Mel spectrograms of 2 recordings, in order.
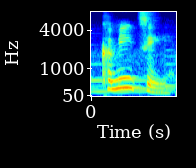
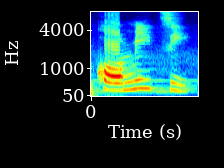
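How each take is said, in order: First: The first vowel is reduced to a schwa. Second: The first vowel is a full vowel. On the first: The speaker calls it right. "This is a schwa" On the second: The speaker calls it wrong. "it is not committee"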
